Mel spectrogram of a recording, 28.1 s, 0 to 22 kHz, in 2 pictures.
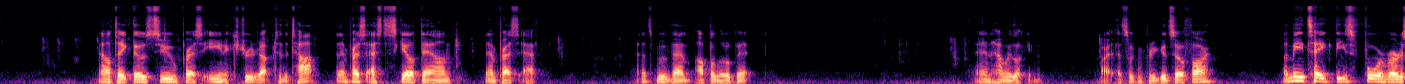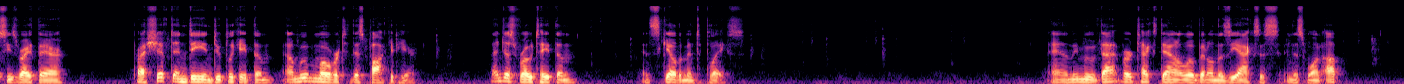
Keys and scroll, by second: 1.6 e, 2.9 s, 4.5 f, 6.1 g, 8.8 a, 13.2 b, 15.5 shift+d, 18.3 r, 20.1-22.8 typing, 25.0 z, 26.8 g, 26.9 z.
